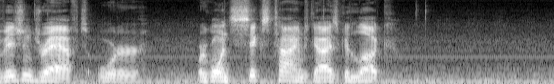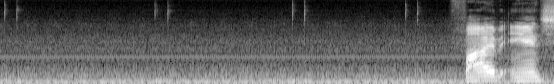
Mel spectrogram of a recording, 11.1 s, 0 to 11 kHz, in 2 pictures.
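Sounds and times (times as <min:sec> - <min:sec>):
steady electrical hum: 0:00.0 - 0:11.0
computer mouse clicks: 0:04.1 - 0:04.4, 0:05.6 - 0:05.8, 0:07.0 - 0:07.3, 0:08.4 - 0:08.7, 0:09.6 - 0:09.8.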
